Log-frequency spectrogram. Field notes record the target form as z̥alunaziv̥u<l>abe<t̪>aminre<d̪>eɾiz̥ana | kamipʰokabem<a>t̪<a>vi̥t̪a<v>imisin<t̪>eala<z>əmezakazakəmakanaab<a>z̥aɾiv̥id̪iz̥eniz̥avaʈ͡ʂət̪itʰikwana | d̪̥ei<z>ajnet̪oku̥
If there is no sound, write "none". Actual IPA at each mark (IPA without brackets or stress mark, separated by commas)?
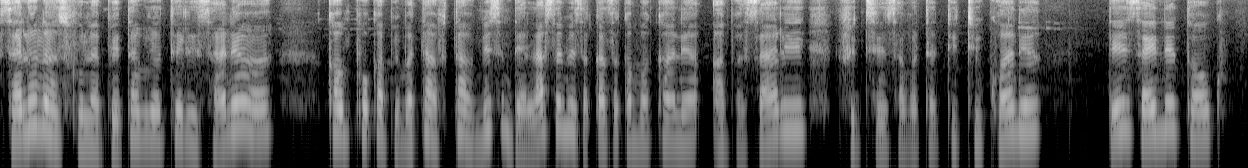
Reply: l, t̪, t̪, a, a, v, d̪, s, a, z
